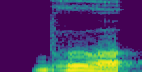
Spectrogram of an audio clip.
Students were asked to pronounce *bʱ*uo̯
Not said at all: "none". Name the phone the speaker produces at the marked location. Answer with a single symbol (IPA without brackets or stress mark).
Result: bʱ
